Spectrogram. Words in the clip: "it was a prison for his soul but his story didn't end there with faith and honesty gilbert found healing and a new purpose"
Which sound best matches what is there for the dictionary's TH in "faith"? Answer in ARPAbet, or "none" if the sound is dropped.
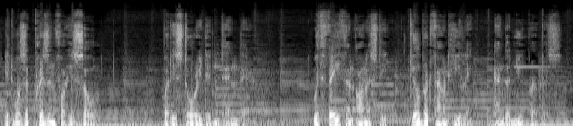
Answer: TH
